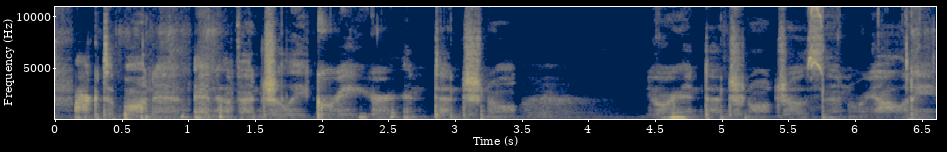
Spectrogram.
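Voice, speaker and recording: A woman whispering at a moderate pace, with big swings in loudness. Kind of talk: ASMR reading aloud from a self-help book. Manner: whispered, close up, soft.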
